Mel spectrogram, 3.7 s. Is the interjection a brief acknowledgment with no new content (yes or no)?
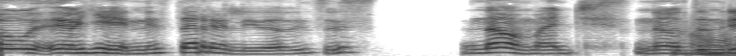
yes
